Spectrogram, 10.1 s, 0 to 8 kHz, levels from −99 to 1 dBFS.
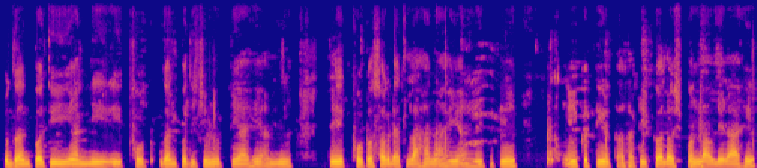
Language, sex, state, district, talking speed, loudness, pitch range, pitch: Marathi, male, Maharashtra, Nagpur, 130 wpm, -18 LUFS, 115-125 Hz, 115 Hz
